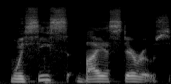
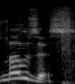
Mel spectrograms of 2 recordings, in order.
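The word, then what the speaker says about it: Moisés Ballesteros: Mois Bisteros is the correct pronunciation of his name. And there are many breakers who just oh it's Moses. It's like, no, it's not.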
